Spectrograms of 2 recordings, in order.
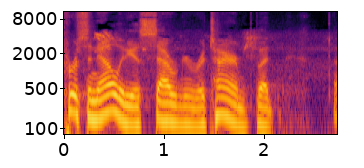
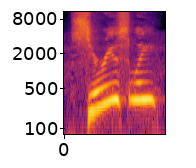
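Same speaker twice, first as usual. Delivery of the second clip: a touch of disbelief, pitched up; a mildly stunned single word; incredulous; 11 semitones higher, slower than usual. Acted. Martin in mild disbelief at his old friend.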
